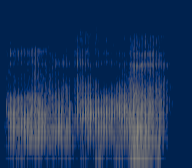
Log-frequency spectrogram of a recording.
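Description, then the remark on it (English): A big cat roars loudly, a deep, rough, pulsing growl that surges twice across about three and a half seconds before cutting off into silence. No one speaks. “So you want the meow, and you want the purr. You do not want the roar.”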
